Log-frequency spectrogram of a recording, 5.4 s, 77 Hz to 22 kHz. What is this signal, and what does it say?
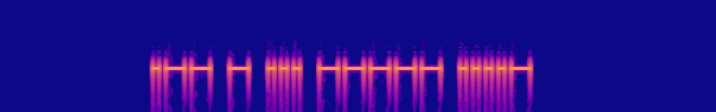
Morse code, heard as a keyed tone, about 25 wpm, 690 Hz. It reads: WTS04
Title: Code Groups - 5 Letter:Numbers - 25wpm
